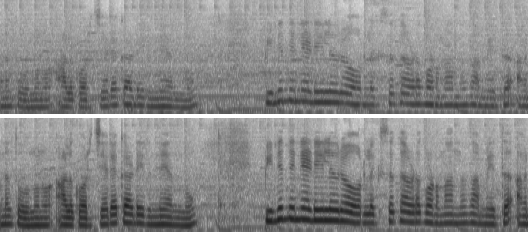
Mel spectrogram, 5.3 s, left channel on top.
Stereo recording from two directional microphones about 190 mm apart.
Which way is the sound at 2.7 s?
40° right (ahead or behind).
